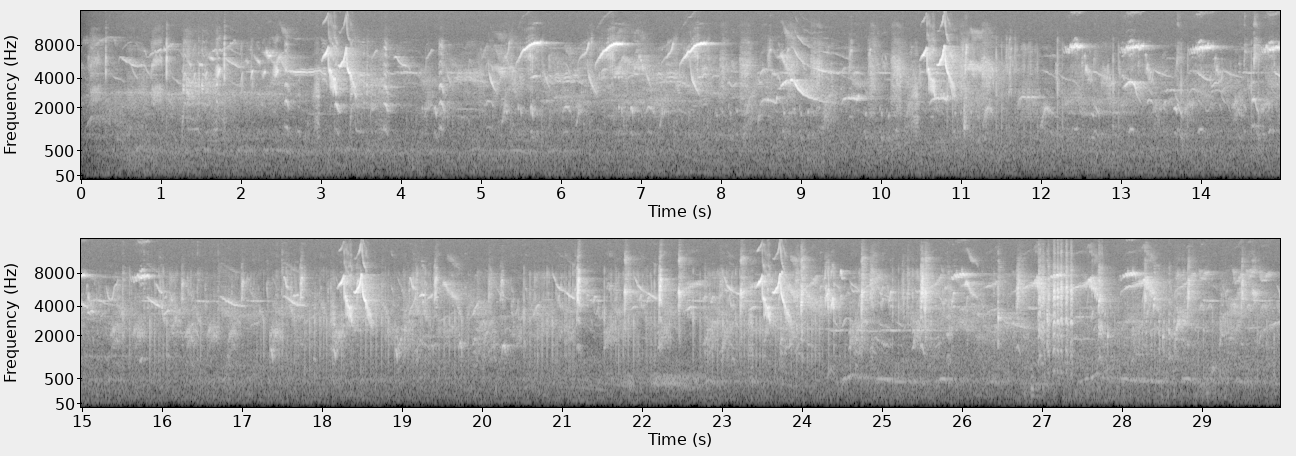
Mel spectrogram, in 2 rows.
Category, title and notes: Soundscapes > Nature
Forest atmosphere 011(localization Poland)
birdsong, natural, soundscape, forest, rural, wild, atmosphere, outdoor, Poland, peaceful, nature, environmental, calm, birds, field-recording, ambience, ambient, background, European-forest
